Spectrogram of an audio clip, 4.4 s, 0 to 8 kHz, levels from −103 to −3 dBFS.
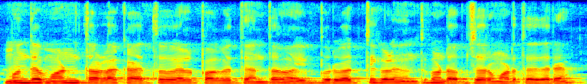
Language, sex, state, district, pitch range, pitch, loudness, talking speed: Kannada, male, Karnataka, Koppal, 145-160 Hz, 150 Hz, -15 LUFS, 165 wpm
